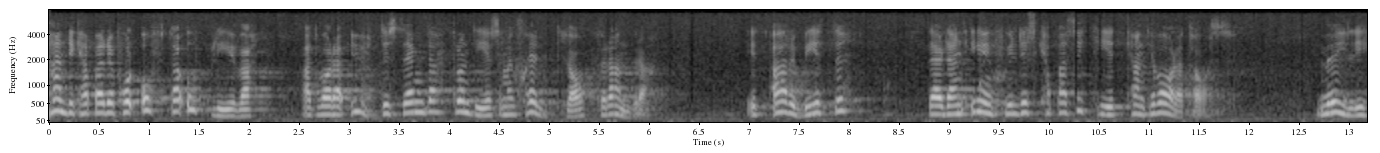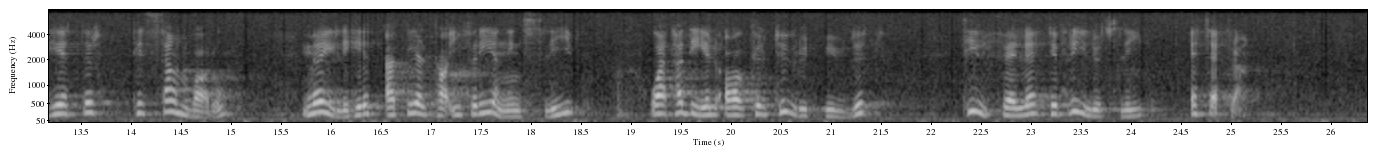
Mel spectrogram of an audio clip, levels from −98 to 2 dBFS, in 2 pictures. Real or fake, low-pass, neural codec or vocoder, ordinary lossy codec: real; 7.2 kHz; none; MP3, 64 kbps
